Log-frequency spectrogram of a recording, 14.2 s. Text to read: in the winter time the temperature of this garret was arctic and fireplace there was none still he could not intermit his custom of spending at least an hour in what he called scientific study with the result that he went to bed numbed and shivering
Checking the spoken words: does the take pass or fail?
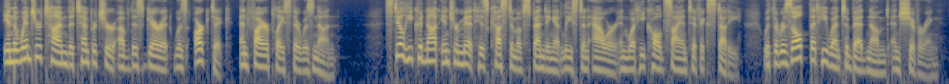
pass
